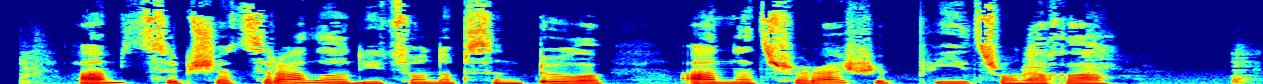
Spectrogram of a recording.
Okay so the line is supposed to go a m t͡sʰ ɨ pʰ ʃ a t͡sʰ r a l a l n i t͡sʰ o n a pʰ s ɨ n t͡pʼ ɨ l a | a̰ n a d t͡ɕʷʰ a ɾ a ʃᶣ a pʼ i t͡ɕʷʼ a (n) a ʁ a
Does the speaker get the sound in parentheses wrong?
no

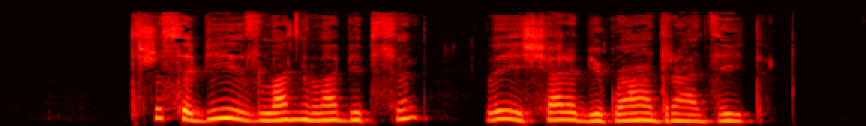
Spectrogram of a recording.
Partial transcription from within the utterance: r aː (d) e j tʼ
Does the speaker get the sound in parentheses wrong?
yes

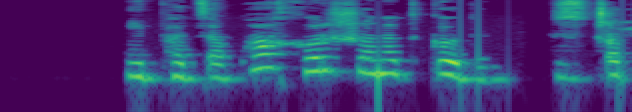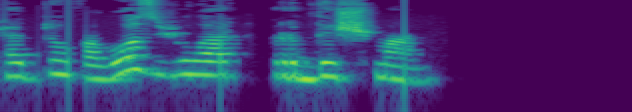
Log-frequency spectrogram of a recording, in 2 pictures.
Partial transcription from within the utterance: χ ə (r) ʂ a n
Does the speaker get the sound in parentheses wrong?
no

